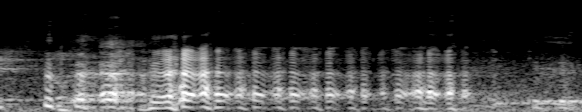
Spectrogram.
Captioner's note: laughs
